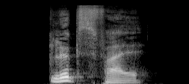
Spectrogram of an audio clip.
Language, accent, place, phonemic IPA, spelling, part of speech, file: German, Germany, Berlin, /ˈɡlʏksˌfal/, Glücksfall, noun, De-Glücksfall.ogg
- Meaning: godsend, fluke (a stroke of luck, a lucky or improbable occurrence)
